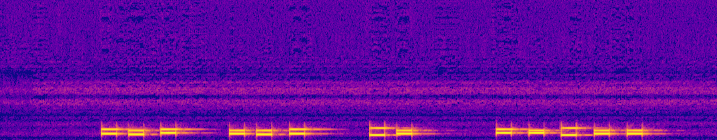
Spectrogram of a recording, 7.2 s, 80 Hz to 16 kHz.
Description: DTMF, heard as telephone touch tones, dialled by hand, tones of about 150 ms, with room echo. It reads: 840 748 37 0*377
